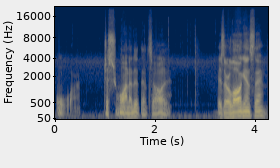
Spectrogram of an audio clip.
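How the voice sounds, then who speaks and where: An actor playing a wry, hard-boiled male insurance investigator, telling his case crisply and dryly in 1950s radio noir style. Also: fairly low pitch, animated, a bit bright, no room sound. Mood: evasive. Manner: crisp, dry, deliberate storytelling.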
